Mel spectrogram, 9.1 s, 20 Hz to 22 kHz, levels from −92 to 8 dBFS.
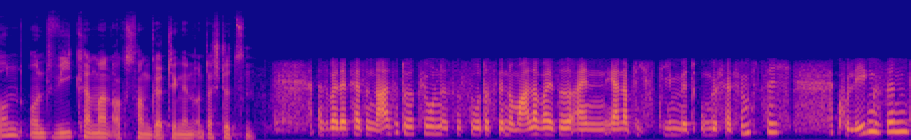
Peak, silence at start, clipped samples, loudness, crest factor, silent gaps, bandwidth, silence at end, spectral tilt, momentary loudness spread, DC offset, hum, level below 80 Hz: -8 dBFS; 0 s; under 0.1%; -29 LUFS; 22 dB; none; 13.5 kHz; 0 s; -5.5 dB/octave; 14 LU; under 0.1%; none; -68 dBFS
